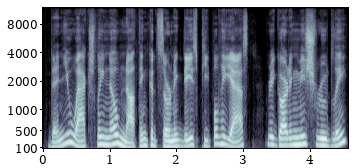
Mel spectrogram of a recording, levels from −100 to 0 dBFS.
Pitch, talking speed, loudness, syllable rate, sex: 155 Hz, 170 wpm, -15 LUFS, 5.7 syllables/s, male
